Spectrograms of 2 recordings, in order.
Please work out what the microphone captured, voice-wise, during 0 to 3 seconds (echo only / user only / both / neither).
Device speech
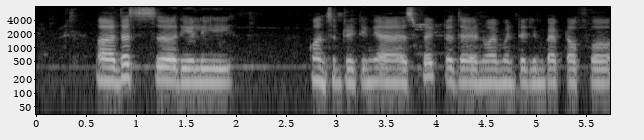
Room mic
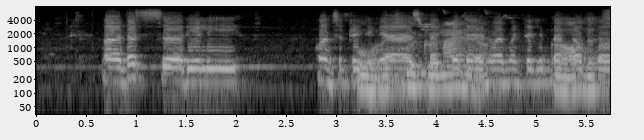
echo only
